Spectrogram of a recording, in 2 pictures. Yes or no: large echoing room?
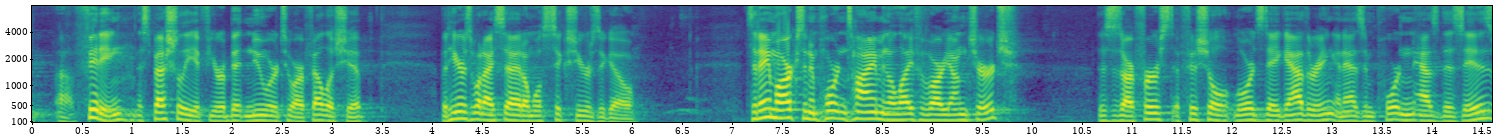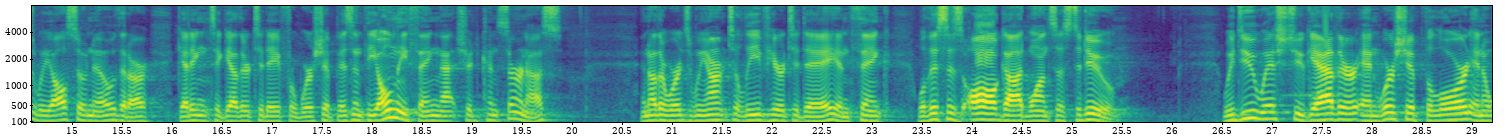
yes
